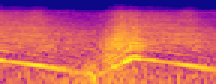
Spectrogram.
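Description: Mini motorcycle engine revving loud and close through its exhaust pipe, the pitch dropping, then sweeping up sharply and easing back into a steady throaty drone.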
